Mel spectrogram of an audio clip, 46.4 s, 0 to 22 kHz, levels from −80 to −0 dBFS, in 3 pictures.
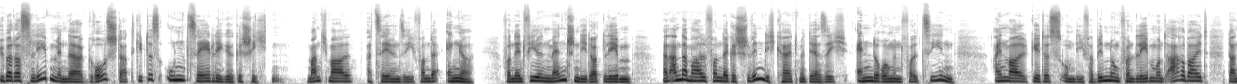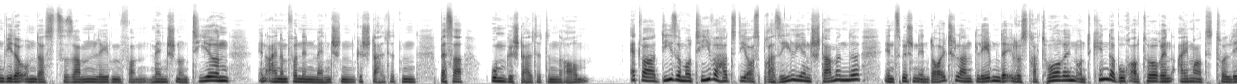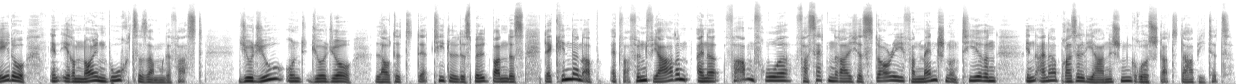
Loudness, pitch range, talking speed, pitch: -19 LUFS, 125-170 Hz, 140 wpm, 140 Hz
